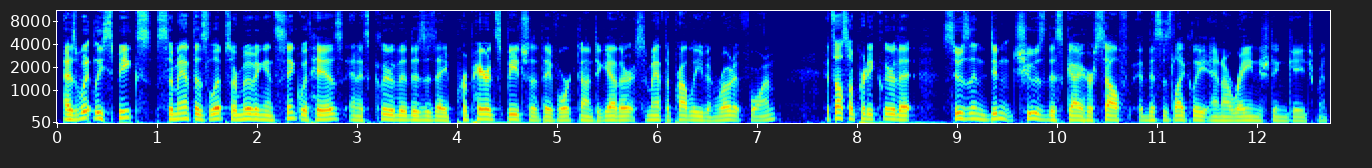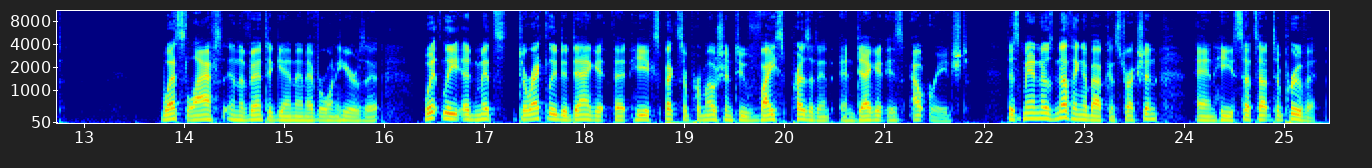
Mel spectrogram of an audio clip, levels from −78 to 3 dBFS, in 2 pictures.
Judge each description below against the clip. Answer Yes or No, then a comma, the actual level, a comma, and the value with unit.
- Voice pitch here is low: Yes, low, 130 Hz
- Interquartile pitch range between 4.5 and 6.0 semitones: No, average, 3.8 semitones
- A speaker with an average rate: No, fast, 210 wpm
